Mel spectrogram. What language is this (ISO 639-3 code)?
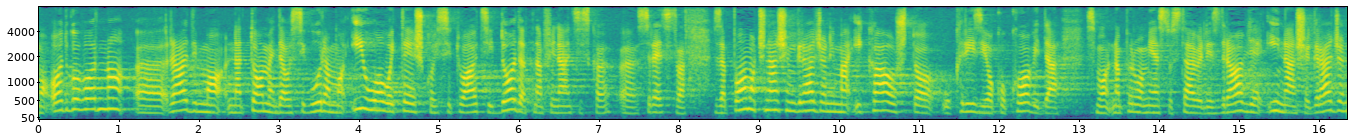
hrv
